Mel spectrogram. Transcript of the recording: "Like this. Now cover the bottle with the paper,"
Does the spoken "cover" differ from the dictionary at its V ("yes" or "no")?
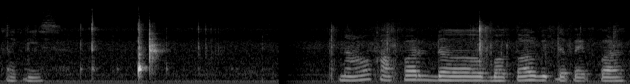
yes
